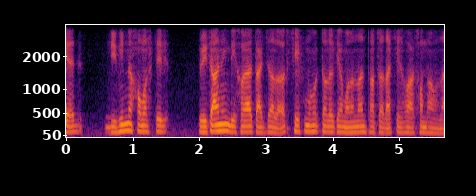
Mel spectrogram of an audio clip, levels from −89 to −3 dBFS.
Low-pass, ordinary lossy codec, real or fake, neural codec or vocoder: 3.6 kHz; none; fake; codec, 16 kHz, 0.5 kbps, FunCodec, trained on Chinese and English, 25 frames a second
